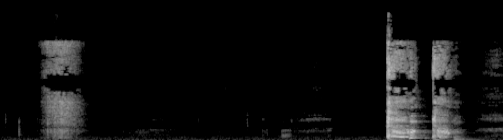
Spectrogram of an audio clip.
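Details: Girl coughing a lot while sick and spitting: a faint throat noise, then two loud harsh coughs close together in a quiet room.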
